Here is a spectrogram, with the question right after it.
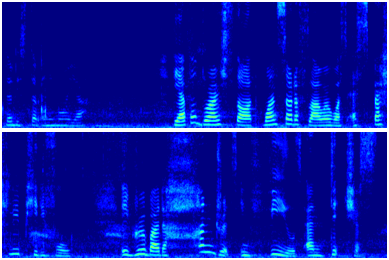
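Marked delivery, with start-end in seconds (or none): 2.3-10.1 clear, even read-aloud story voice; story narration. A narrator's reading. Mother reading a story to little Caris, storytelling voice. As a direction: read it like a picture book to a child.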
